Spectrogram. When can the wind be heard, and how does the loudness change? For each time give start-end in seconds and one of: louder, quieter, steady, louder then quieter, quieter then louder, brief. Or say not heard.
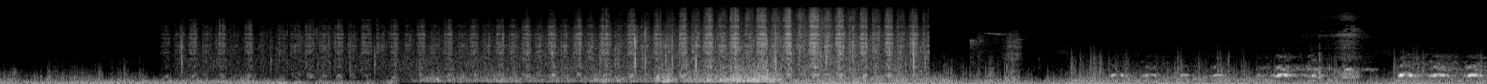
0.0-14.8 louder then quieter.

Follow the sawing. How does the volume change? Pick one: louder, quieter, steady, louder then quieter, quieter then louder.
louder.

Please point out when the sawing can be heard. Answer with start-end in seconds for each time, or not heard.
1.6-10.2.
